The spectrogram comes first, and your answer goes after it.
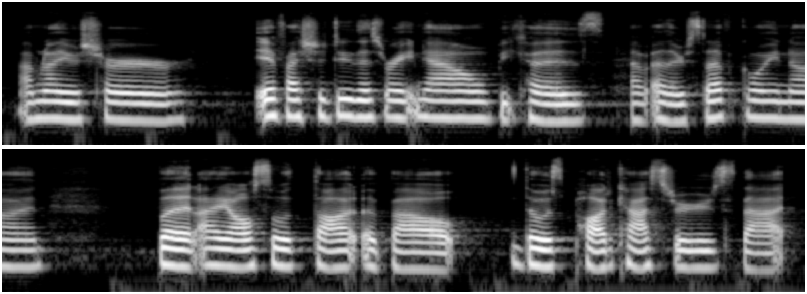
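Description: In casual solo podcast talk, a twenty-something woman host speaks in a smooth, fairly low voice. She comes across as chatty and candid, with plenty of self-directed laughter.

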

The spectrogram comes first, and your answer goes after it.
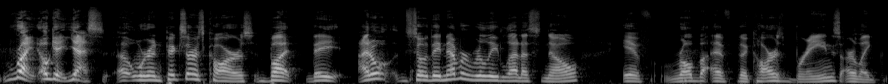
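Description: A young man co-hosting a casual comedy podcast, rambling and animated with lots of fillers. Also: a little high, a little slow. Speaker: podcast co-host.

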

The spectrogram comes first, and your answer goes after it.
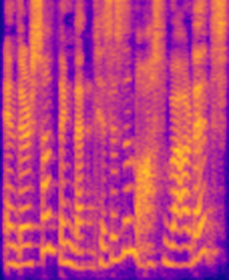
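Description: A woman speaks as a guest in a casual podcast interview, enthusiastic and quick to laugh. Her voice sits at a middle pitch. The sound is dry and close, as on a video call. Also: very animated, no room sound. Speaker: guest, brand designer. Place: room at home with red cabinet.

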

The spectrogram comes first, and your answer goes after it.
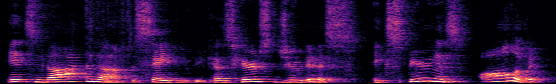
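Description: A man's voice: high voice, animated, slow, roomy sound. A male pastor preaching a sermon in a conversational way, with joking asides.

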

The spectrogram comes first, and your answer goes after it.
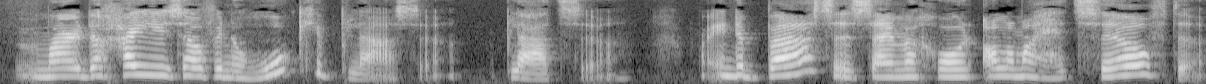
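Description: A woman, a life coach explaining ideas calmly in a solo podcast, with self-mocking asides. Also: high-pitched, normal speed, vocal fry.

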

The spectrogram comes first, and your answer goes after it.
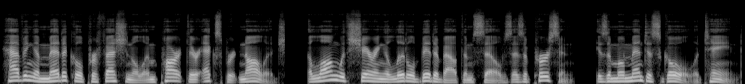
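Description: A man's voice: medium pitch, no room sound. Male podcast host, computer-generated speech-synthesizer voice, swinging intonation on scripted reads, dry sound. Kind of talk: scripted narration.

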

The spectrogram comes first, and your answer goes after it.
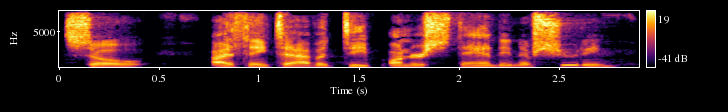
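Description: A man's voice: mid-range voice, lively intonation, a little fast, no room sound. A man, a shooting instructor, talking earnestly in a casual podcast conversation, often restarting his words.

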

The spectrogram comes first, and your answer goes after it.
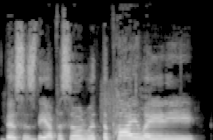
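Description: A woman's voice: high voice, expressive, normal speed. A woman co-hosting a podcast in casual chat, wry with dry asides and easy laughter. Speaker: podcast co-host.

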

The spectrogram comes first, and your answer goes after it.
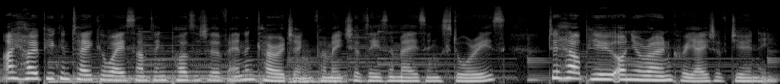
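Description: A woman's voice: medium pitch, normal speed, over music. A woman hosting a podcast interview, reading a scripted introduction and then chatting easily with her guest. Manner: warm scripted introduction, then relaxed chat. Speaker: podcast host.

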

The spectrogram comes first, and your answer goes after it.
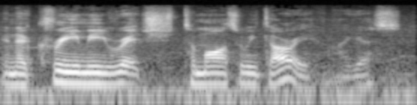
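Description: A man co-hosting a casual travel chat, relaxed and blunt with his opinions. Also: medium pitch, moderate pace, a little hiss or hum. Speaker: podcast co-host.

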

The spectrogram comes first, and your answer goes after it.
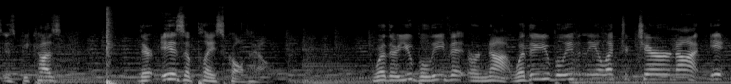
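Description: A preacher giving a fiery, informal evangelistic sermon in an emphatic, exhorting way, with sarcastic asides and rhetorical questions. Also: mid-range voice. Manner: self-described yelling preacher voice.

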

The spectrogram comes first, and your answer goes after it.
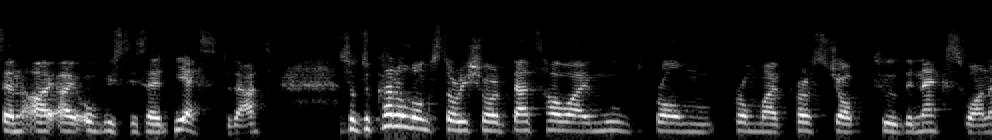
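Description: A woman in her forties from Turkey, answering interview questions in a measured, explanatory way with small restarts. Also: medium pitch, low-quality recording. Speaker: podcast guest, banking executive.

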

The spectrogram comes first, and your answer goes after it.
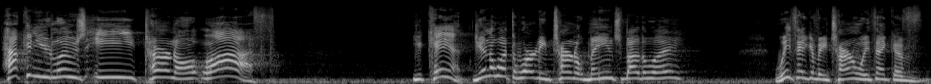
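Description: Preaching in a church, a 50-something pastor with a very high, sharp voice presses his sermon emphatically. He uses call-and-response, asking the congregation to answer back.

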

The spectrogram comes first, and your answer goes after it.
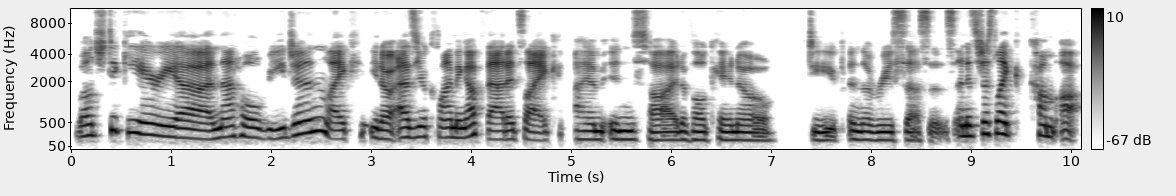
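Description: A woman's voice: low-pitched, lively intonation, moderate pace. A woman who is a science guest on a podcast, talking casually with plenty of fillers. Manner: loose and chatty, many fillers.

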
